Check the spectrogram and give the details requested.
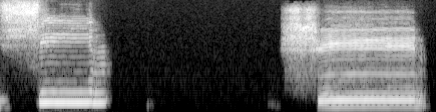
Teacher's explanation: شین کو ادا کرتے وقت آواز منہ میں پھیل جائے گی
